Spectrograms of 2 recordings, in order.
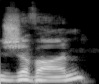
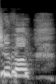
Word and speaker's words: Siobhan: I say, oh, like I'm hanging out with Siobhan, he goes, you mean Javon?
